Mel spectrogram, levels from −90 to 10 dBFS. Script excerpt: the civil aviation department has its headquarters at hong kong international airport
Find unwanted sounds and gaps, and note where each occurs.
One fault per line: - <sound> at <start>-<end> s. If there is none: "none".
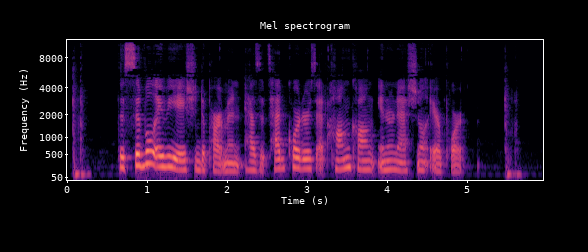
none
